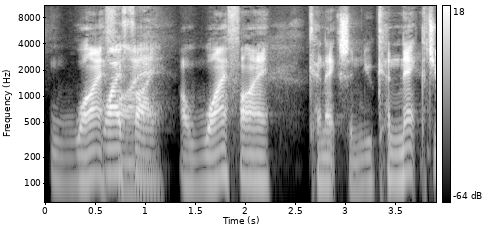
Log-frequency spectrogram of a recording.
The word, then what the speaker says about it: Wi-Fi: Be careful. In English, it's Wi-Fi. A Wi-Fi connection. You connect your mobile device to the Wi-Fi. What's it short for? Wireless Fidelity. Wireless Fidelity. I didn't know that. Wi-Fi.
